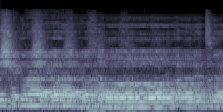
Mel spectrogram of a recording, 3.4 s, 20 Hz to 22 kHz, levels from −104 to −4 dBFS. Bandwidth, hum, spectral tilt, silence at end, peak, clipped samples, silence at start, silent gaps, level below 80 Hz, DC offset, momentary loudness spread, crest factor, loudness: 15 kHz; none; -5.5 dB/octave; 0 s; -20 dBFS; under 0.1%; 0 s; none; -64 dBFS; under 0.1%; 5 LU; 12 dB; -34 LUFS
